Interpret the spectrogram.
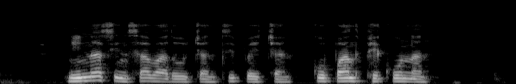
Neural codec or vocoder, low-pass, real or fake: none; 7.2 kHz; real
